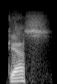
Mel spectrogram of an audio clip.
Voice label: "gas", American

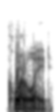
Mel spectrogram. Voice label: "choroid", American

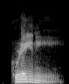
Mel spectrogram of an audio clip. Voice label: "grainy", American

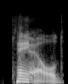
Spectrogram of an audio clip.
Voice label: "paled", American

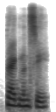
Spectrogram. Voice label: "pregnancy", Indian; Dictionary

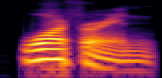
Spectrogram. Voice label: "warfarin", American

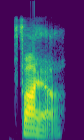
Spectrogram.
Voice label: "fire", Indian

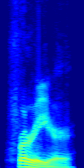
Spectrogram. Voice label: "furrier", American

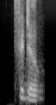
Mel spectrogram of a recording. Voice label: "Fido", Indian

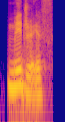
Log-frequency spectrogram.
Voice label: "midriff", Indian

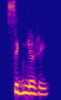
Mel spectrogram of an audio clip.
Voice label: "seigniory", Indian

